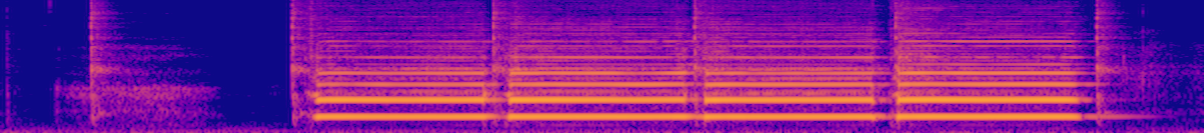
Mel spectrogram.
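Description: Alto saxophone playing four tongued notes on the same pitch, each held about a second, with a short clean break between them where the tongue touches the reed to start the next note. This is a beginner's tonguing exercise.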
